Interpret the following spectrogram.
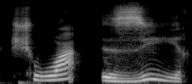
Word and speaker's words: choisir: Choisir. Attention, le S will be pronounced as Z. Choisir. Choix. Hindi choice, ne? In English is choice, choose, no. This is choisir. Le S will become Z.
